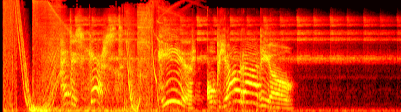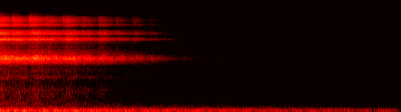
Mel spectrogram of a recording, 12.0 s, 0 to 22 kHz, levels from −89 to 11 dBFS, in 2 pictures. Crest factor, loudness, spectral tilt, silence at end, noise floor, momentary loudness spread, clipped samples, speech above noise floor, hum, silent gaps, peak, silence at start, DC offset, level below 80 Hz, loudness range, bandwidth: 16 dB; -11 LUFS; -1.5 dB/octave; 4.95 s; -67 dBFS; 20 LU; under 0.1%; 56 dB; none; none; 0 dBFS; 0.05 s; under 0.1%; -30 dBFS; 21 LU; over 20 kHz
